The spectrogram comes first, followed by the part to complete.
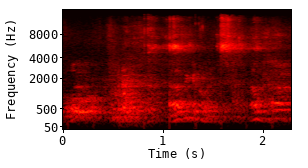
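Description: Actors speaking stage dialogue in short, animated phrases.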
